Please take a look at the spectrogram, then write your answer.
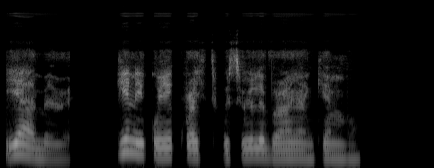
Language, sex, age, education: Igbo, female, 15-29, secondary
